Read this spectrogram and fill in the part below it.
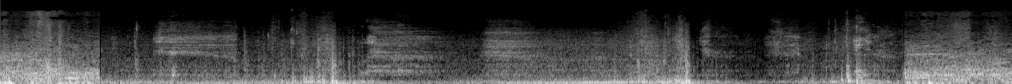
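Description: A young man grunts and makes exaggerated noises close by.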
